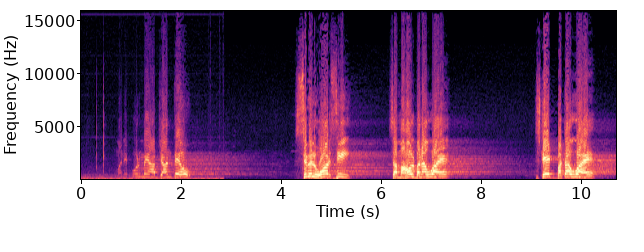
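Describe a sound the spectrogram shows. A man speaks forcefully through a loudspeaker, his voice echoing outdoors.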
